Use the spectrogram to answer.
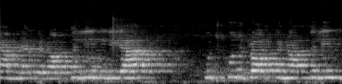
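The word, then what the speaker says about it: phenolphthalein: Spelling board पे से check कर लेना, इट इज फिनोक्सिलीन, एल साइलेंट हो जाता है।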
